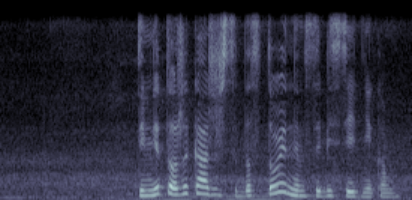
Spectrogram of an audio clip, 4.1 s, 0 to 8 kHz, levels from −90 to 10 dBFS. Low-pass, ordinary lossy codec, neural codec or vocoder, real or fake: 7.2 kHz; none; none; real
